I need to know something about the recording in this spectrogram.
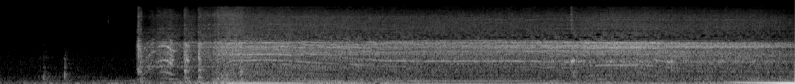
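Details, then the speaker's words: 2000 BMW E46 318i with M43 engine: brief cranking whir, starts on the first try and settles straight into a steady idle, no exhaust smoke; normal, easy start. "Ya, seperti yang sudah dilihat tadi, starter mobil ini nggak terlalu susah. Sekali starter, jreng, langsung nyala. Dan nggak ada keluar asap juga di knalpot."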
